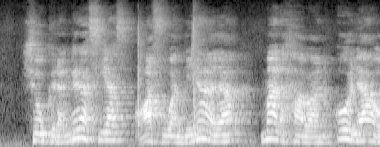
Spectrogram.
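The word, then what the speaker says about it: مرحبا: Otra palabra que vimos también era marhaban. Marhaban. Este alif no se pronuncia. Marhaban. También se puede decir marhaba, pero eso es una deformación del idioma.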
